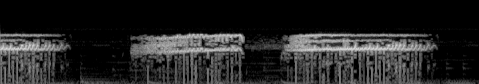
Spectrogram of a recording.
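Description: A Barn Owl gives three long, harsh, hissing screams, each drawn out for about a second with brief gaps between them. No other sounds are heard.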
